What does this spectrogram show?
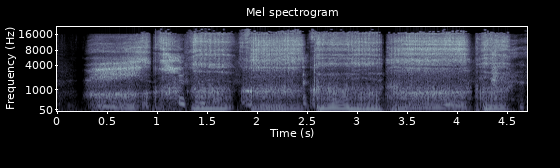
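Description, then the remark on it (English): A person imitates a dog's heavy panting breaths, loud, in a steady run of about six breathy, rasping huffs with brief pauses between them. “proceed to come in my room and stand directly in front of my bed, breathing his hot doggy breath right in my face.”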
